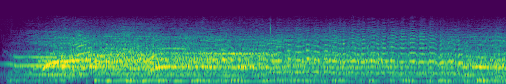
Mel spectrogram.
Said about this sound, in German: Das, was sich anhört wie der Jubel bei einem Fußballspiel, ist die Freude über den Moment, der das vorläufige Ende einer beispiellosen politischen Krise in Südkorea markiert.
